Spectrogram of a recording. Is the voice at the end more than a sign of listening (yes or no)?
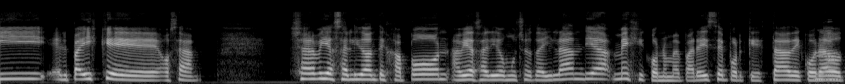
no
